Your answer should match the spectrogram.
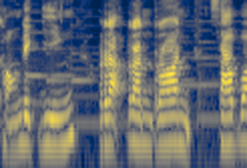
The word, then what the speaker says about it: รรรรรร: ชั้น ป 3 เพราะ เห็น ชื่อ แปลก มี รอ เรือ 6 ตัว จึง ถาม น้อง ว่า ชื่อ อ่าน ว่า อย่าง ไร น้อง ก็ บอก ว่า ระ รัน รอน หมาย ถึง ผู้ ที่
